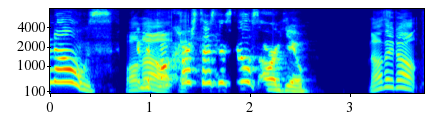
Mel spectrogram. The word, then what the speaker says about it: von Karstein: Oh yeah, if they pronounce it von Karstein, they kill you. It's von Karstein.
